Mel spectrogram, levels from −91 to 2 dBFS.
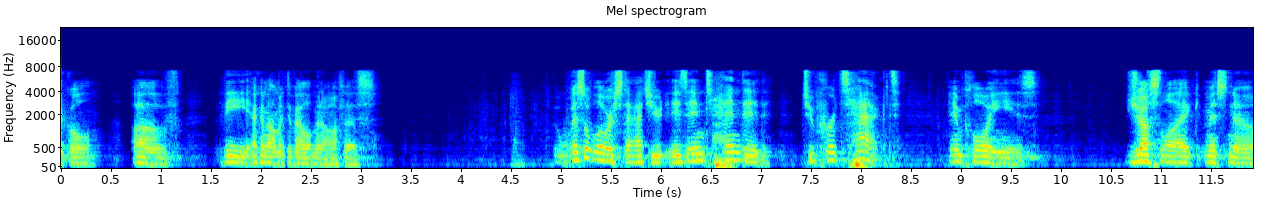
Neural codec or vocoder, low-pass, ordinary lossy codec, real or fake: vocoder, 24 kHz, 100 mel bands, Vocos; 7.2 kHz; AAC, 32 kbps; fake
